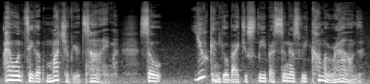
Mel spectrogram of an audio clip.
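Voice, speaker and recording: A man playing a suave, teasing, laid-back young knight in an ASMR roleplay, talking to the listener in an unhurried, musing way. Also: a little high, huge pitch swings, mellow, slight background noise. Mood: soft, coaxing.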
